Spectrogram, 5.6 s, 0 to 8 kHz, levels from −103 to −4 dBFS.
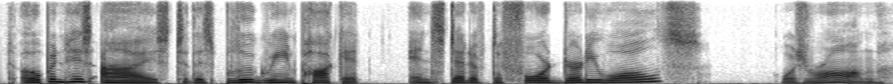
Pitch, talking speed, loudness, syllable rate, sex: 180 Hz, 185 wpm, -18 LUFS, 4.5 syllables/s, female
